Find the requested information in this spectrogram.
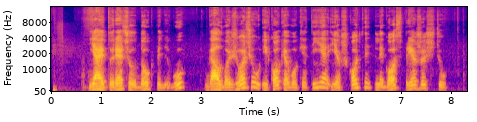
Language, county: Lithuanian, Vilnius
